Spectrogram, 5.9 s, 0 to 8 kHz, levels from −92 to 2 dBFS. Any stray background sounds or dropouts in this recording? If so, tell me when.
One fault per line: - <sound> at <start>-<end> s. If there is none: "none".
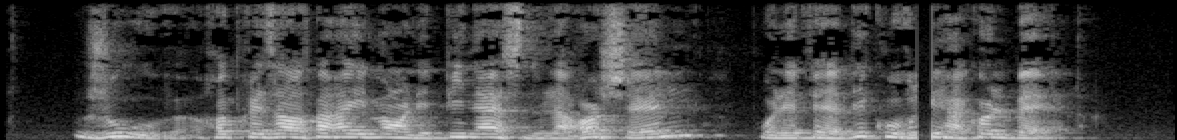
- dropout at 4.6-4.7 s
